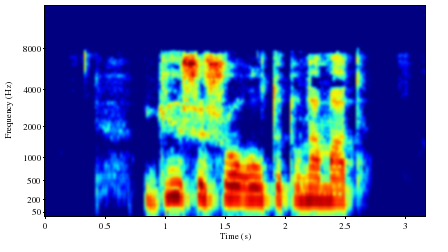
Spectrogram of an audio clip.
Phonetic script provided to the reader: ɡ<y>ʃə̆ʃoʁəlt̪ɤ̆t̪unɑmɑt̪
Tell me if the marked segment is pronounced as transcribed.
yes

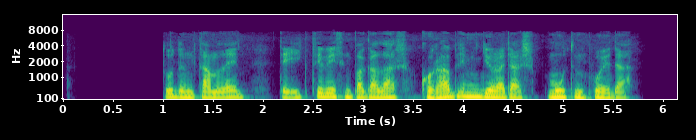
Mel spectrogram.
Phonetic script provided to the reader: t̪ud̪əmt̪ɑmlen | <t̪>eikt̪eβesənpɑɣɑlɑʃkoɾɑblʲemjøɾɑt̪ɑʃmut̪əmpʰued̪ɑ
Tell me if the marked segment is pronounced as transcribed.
yes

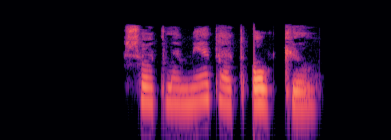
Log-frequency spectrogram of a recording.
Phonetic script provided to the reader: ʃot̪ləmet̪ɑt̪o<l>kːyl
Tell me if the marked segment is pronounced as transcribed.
no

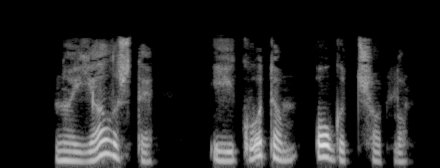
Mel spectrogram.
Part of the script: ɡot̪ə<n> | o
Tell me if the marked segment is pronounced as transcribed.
no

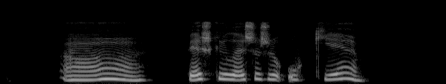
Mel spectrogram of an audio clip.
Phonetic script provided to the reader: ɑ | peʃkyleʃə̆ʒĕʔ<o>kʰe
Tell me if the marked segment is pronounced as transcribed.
no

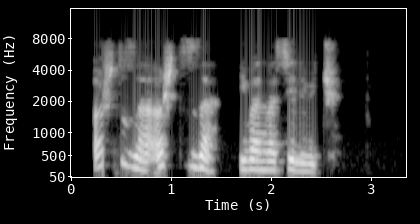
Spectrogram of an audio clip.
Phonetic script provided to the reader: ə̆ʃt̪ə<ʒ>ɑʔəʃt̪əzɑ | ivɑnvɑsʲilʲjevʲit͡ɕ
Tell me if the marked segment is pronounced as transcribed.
no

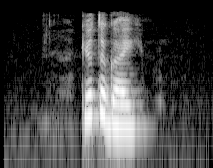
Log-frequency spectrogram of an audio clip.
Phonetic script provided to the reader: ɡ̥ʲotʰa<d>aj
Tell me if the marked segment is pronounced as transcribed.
no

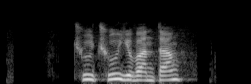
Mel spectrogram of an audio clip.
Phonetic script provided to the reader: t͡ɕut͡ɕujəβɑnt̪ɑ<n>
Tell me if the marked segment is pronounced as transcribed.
no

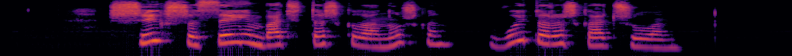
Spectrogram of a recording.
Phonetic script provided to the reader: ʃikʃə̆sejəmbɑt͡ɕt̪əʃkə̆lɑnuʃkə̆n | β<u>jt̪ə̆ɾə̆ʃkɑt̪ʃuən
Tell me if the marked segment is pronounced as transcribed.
yes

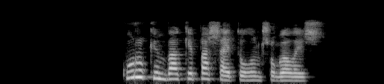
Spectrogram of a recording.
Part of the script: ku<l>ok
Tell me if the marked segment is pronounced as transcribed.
no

